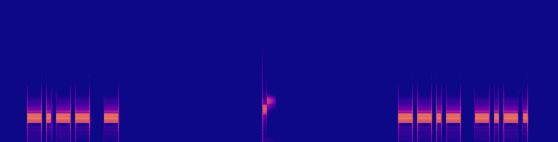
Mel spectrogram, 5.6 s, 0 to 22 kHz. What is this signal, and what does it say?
Morse code, heard as a keyed tone, about 25 wpm, 700 Hz. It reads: YT QC
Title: Canadian Provinces and Territories 25wpm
